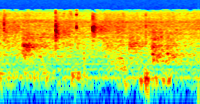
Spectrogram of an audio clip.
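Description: Faint, scattered knocks and shuffles of people moving about a meeting room, irregular and with no steady rhythm.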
